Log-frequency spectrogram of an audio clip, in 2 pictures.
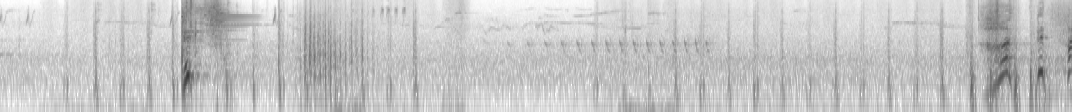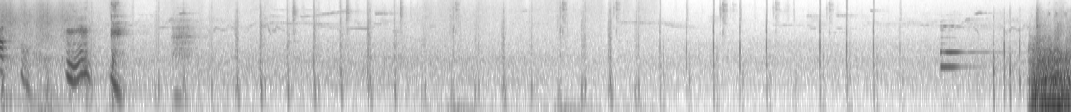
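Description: Quick footsteps patter as a video game character runs.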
